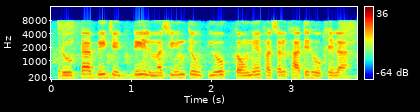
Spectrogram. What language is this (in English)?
Bhojpuri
